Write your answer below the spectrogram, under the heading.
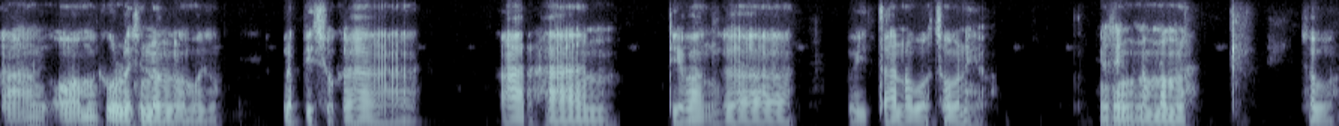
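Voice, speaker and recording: At a fairly slow pace, a man with a very deep, low pitch speaks in fairly even intonation, leaving long, frequent pauses. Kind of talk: casual chat about football.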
